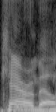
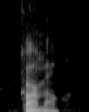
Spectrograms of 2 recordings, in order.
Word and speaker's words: caramel: Why is his mouth caramel? Really caramel. – Carmel. – Caramel. – Carmel. – There's another A in there, man. – And I choose not to pronounce it. It sounds way better as Carmel.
